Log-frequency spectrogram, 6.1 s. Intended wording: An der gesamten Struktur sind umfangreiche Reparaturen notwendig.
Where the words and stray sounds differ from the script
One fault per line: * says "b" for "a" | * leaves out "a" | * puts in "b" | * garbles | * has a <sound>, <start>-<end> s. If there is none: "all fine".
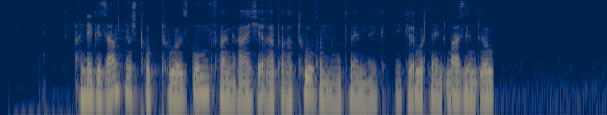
* leaves out "sind"
* garbles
